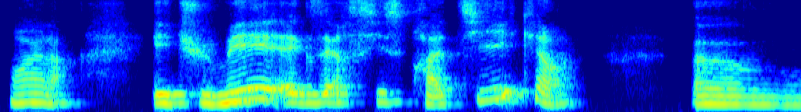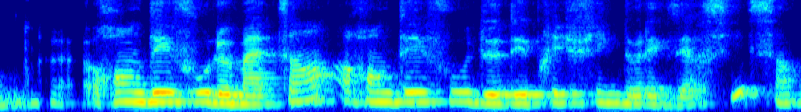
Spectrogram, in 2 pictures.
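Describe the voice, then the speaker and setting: A woman coaching on a group call in a relaxed, chatty way, heavy with fillers and check-ins, her voice a bit worn with coughing. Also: mid-range voice, a little slow. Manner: casual, advising, many fillers and tu vois. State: coughing, voice tiring. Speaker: business coach.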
